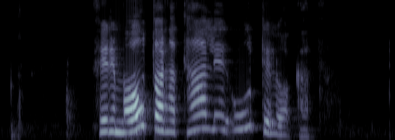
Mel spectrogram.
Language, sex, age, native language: Icelandic, female, 60-69, Icelandic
